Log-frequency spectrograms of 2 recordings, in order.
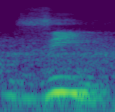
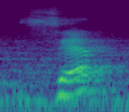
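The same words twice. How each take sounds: First: "Z" pronounced "zee", long open ee ending; name the letter "Z" as "zee". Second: "Z" pronounced "zed", ending in a D or T sound; name the letter "Z" as "zed"; Canadian zed. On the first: Student giving the form Canadians avoid, zee pronunciation. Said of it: "instead of Z". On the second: Student showing what Canadians say for the letter, Canadian zed. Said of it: "And then say Z instead of". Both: Shown as a demonstration.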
